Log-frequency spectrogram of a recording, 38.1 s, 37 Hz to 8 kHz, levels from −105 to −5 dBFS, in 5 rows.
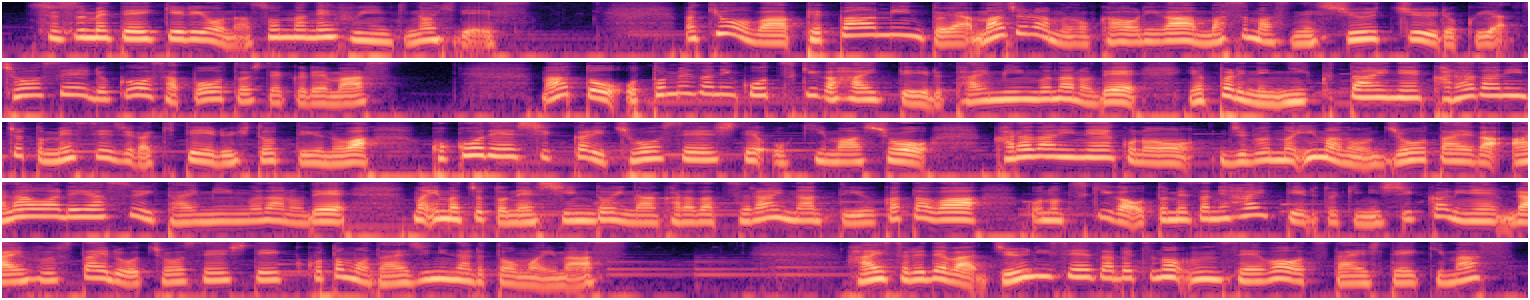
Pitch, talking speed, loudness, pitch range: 215 Hz, 405 characters per minute, -24 LUFS, 175-255 Hz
